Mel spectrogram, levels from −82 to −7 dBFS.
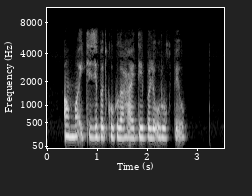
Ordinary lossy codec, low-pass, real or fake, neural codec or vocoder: AAC, 64 kbps; 7.2 kHz; real; none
